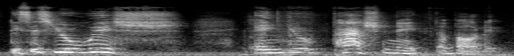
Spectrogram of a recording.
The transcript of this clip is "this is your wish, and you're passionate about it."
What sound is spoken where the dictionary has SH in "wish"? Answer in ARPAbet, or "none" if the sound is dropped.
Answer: SH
